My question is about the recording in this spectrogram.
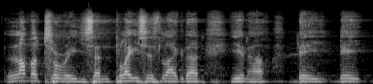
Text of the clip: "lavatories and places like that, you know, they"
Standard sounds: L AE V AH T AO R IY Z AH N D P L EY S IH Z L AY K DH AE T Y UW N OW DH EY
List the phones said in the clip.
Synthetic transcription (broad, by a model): L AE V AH T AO R IY Z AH N P L EY S IH Z L AY K DH AE T Y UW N OW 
